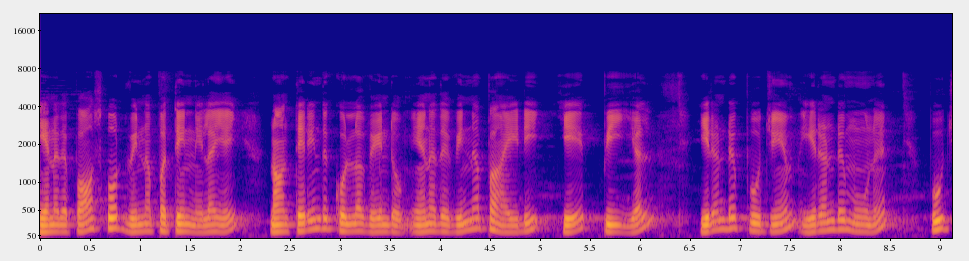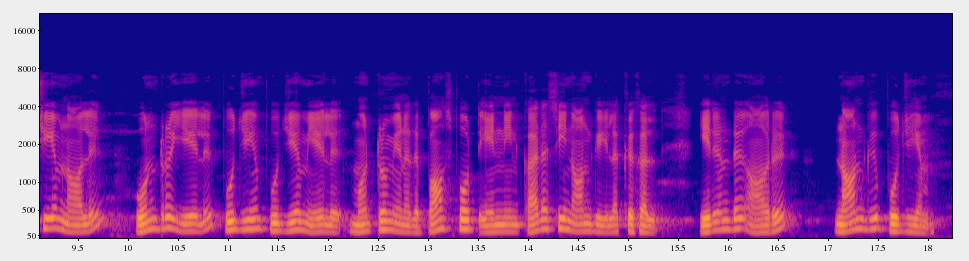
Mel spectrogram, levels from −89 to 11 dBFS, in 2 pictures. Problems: constant background noise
